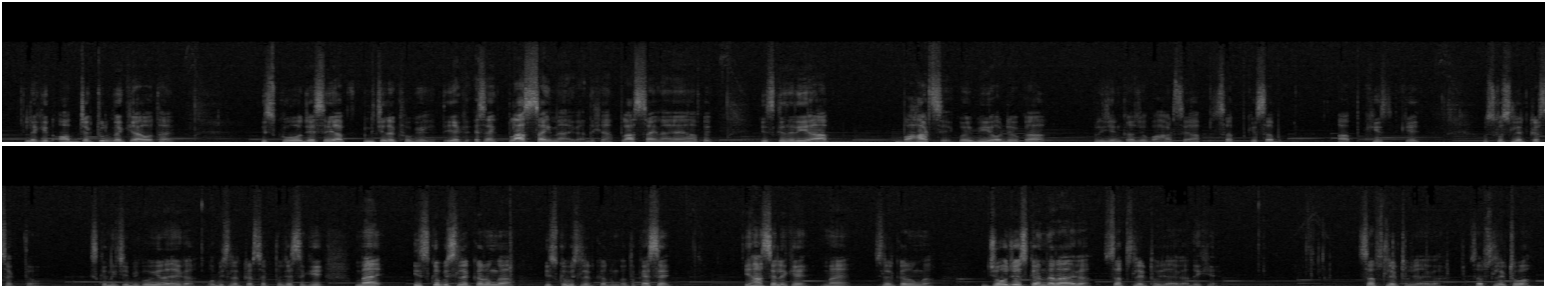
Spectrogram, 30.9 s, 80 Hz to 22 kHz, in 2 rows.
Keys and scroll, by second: 29.5 r.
